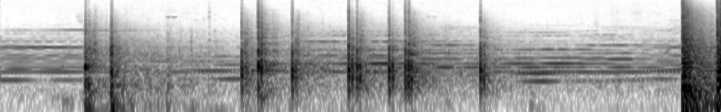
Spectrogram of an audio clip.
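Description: Aerial firework shells bursting: a string of about nine sharp bangs between one and five seconds in, then a much louder boom near the end that trails off in a long rumbling echo. Music with held notes plays underneath.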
